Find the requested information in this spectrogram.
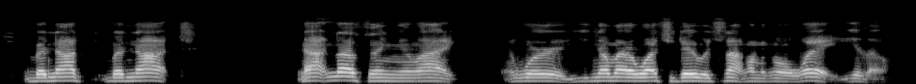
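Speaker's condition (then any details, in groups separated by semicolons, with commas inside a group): Cerebral palsy; present since birth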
